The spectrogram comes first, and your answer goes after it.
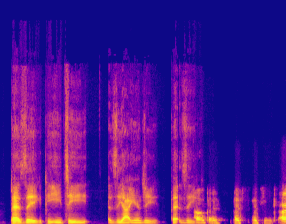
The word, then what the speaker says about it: Petzing: Petzing.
